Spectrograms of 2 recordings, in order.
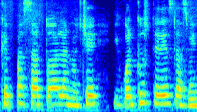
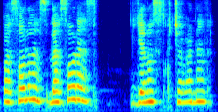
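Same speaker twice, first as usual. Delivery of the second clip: ordinary delivery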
